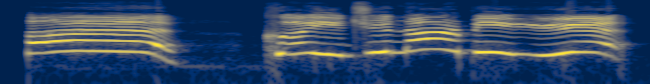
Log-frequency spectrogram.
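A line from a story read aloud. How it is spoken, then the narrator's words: Shouting against the wind. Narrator (Chinese): 他迎着大风喊道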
